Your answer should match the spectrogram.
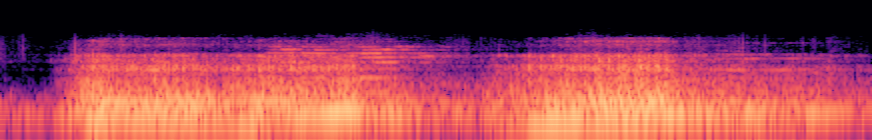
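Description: Engine of a long yellow convertible rumbling steadily, a loud, dense, low drone that swells twice, with no voices over it.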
